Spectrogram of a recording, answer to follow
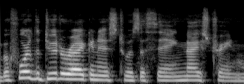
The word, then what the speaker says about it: deuteragonist: like doot in deuteragonist it's deuteragonist like antagonist deuteragonist is like spelling duet but you switch the U and the E and then er eh goodness that's nice about deuteragonist deuteragonist that is how you say it but for short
